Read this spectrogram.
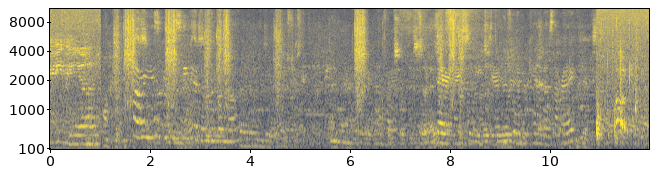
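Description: People chat and greet each other.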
